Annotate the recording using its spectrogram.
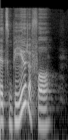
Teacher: the most appropriate response was neither rising nor falling intonation. It was a combination of the two. A rise, fall.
